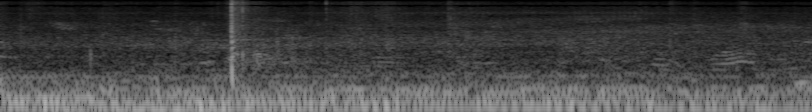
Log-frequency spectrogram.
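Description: A badminton racket striking a shuttlecock with one sharp crack about a second in, over a steady low background rumble.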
